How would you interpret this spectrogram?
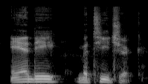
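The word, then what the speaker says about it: Andi Matichak: pronounced her name wrong her name is pronounced andy matichek um yes busta um she i i i used to i gotta get out of culinary andy mata check it it's andy matichick but um yeah i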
